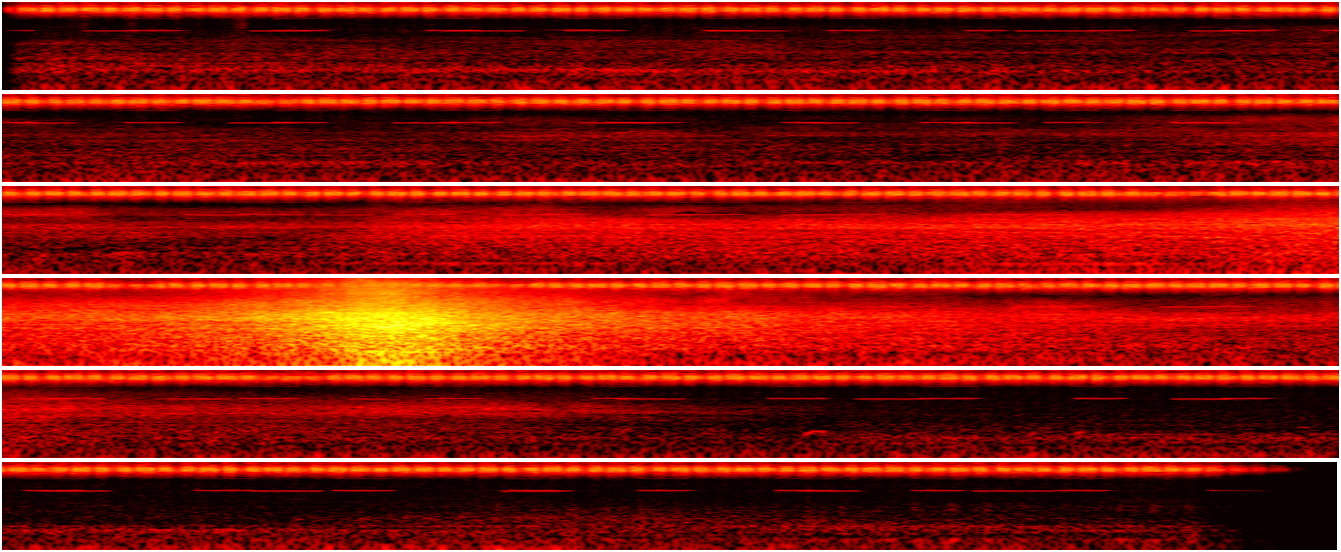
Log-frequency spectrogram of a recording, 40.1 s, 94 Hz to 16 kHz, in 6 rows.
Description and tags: hereg hungary car passing by 2 20080712
Car passing by in front of the microphone. Recorded at a road near the village Héreg using Rode NT4 -> custom-built Green preamp -> M-Audio MicroTrack. Unprocessed.
car, cicades, crickets, hungary, night, passing-by, summer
